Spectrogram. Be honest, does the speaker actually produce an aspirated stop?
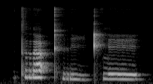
yes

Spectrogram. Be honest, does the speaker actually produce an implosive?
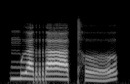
no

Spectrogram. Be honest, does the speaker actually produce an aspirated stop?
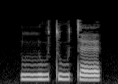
no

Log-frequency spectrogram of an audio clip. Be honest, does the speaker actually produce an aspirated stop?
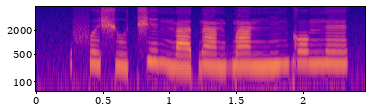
no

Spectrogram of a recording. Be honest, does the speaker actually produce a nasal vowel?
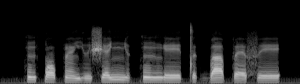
yes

